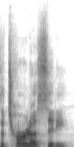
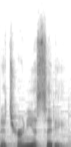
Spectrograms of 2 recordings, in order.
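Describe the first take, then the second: First: The name has no extra 'ee' sound before the end. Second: The name has an extra 'ee' sound before the end. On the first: The speaker calls it right. "it turns out it's Eterna" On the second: The speaker calls it wrong. "I've always pronounced it as Eternia City"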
